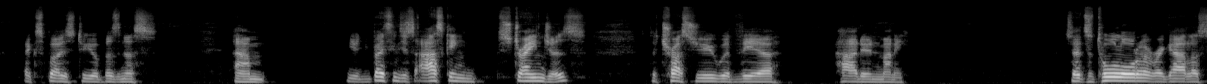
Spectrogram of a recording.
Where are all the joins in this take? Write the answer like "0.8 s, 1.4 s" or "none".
3.2 s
